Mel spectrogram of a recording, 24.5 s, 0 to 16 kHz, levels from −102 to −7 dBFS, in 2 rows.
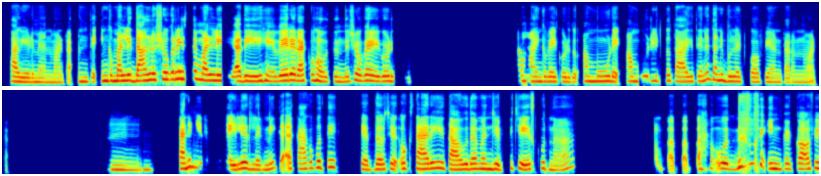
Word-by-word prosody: తాగేయడమేననమాట 180 -4 -3 0.2
అంతే. 195 -1 -3
ఇంక 235 0 +4
మళ్ళీ 240 +2 +5
దానిలో 255 +4 +5
షుగర్ 305 0 +3
ఎస్తే 330 +1 -3
మళ్ళీ 250 -1 +5 0.3
అది 220 +1 +2 0.4
వేరే 250 +3 +7
రకం 250 +1 -1
అవుతుంది. 200 -1 -5
షుగర్ 245 -2 +3
ఎయకూడదు. 215 -4 -2 1.7
అహా! 230 -1 -5
ఇంక 210 0 -2
వేయకూడదు. 195 -2 -3
ఆ - - -2
మూడే! 215 -1 +1 0.2
ఆ - - -2
మూడిటితో 225 +2 -6
తాగితేనే 210 +5 -2
దాన్ని 255 -3 +1
బుల్లెట్ 210 -1 -2
కాఫీ 190 0 -6
అంటారన్నమాట. 170 -1 -11 1.6
హ్మ్. 190 -2 -5 0.6
కానీ 245 +4 +5
నేనయితే 250 -5 -10 0.3
చేయలేదు 220 +4 +3
లెండి. 200 +3 -2
కా - - -2 0.2
కాకపోతే 265 +5 -1 0.4
చేద్దాం 215 0 0
చే 230 - +1 0.2
ఒకసారీ 235 0 +2 0.2
తాగుదామని 220 +2 +3
జెప్పి 210 +4 -2
చేసుకున్నా. 210 -3 0 1.5
అబ్బబ్బబ్బా! - - -10 0.4
ఒద్దు. 230 +6 +2 0.5
ఇంకా 230 -1 +1 0.2
కాఫీ 235 +3 +2
220 Hz, 105 wpm, -19 LUFS, 200-240 Hz, 1.7 s, వేరే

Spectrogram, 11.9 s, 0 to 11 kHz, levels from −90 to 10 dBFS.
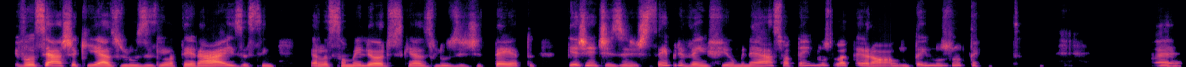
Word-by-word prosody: E 175 - -11
você 210 +4 +3
acha 225 0 +7
que 205 -2 -1
as 175 -1 +6
luzes 180 -3 -5
laterais 165 -2 +3
assim, 160 +1 -8 0.4
elas 175 +1 -2
são 190 - -3
melhores 160 -1 +1
que 165 - -7
as 155 -1 -2
luzes 150 0 -7
de - - -4
teto? 185 -2 0 0.3
Porque - - -4
a - - +2
gente 235 -3 +4 0.3
sempre 275 +2 0
vê 190 -2 -4
em 195 +1 -3
filme, 190 +1 -5
né. 200 +2 -1
"Ah, 230 +2 +1
só 220 -3 -4
tem 280 +8 -7
luz 305 -2 -8
lateral, - - -1
não - - -11
tem 130 - -5
luz 130 0 -5
no 255 - -5
teto." 260 -7 -11 1.7
Não 245 - +1
é? 230 - 0
185 Hz, 180 wpm, -23 LUFS, 160-225 Hz, 1.7 s, acha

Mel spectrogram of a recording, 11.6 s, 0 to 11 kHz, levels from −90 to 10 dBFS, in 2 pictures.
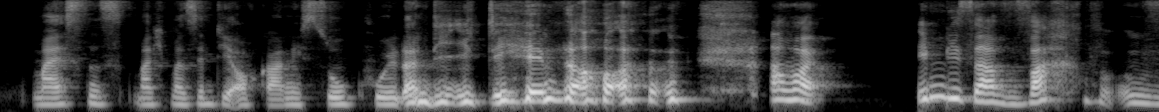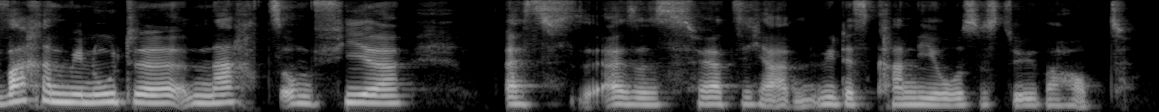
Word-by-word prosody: Meistens 155 +1 -5
manchmal 155 0 -8
sind 160 +1 -10
die - - -2
auch 145 - -5
gar 135 0 -5
nicht 150 0 -8
so 160 0 -4
cool 155 -1 0
dann 210 +6 +6
die 205 +1 +2
Ideen 230 +5 +6
aber - - +7 0.6
aber 265 +5 +4 0.4
in 310 +4 +3
dieser 220 - +4
wach 200 - +3
wachen 210 +6 -4
Minute 200 -2 -3
nachts 195 +2 -7
um 175 - -7
4, 185 0 -5 0.5
es 165 0 -9
also, 160 -1 -7
es 155 +1 -11
hört 165 -1 -7
sich 160 -5 -11
an 125 0 -11
wie 165 - -8
das 155 0 -8
Grandioseste 150 -1 -9
überhaupt. 140 0 -15
165 Hz, 165 wpm, -19 LUFS, 155-205 Hz, 0.6 s, aber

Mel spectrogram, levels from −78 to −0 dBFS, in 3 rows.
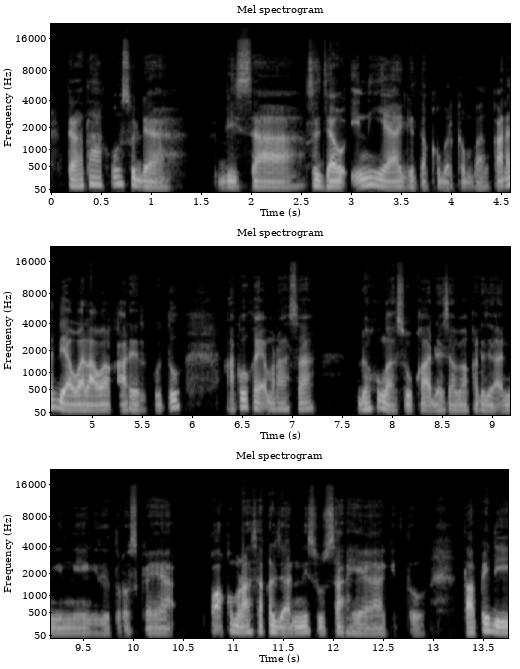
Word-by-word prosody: ternyata 110 +6 +2
aku 135 +1 -4
sudah 95 -10 +1 0.5
bisa 90 -1 +2
sejauh 100 -3 +3
ini 115 -1 0
ya," 90 0 +3
gitu, 95 +2 -5
aku - - -6
berkembang. 85 0 -6
Karena 130 +3 +3
di 120 - +4
awal-awal 90 0 +5
karirku 90 0 -2
tuh 135 +2 +1 0.4
aku 135 - 0
kayak 120 -4 +1
merasa, 105 +1 -2 0.4
"Aduh 105 - +1
aku 115 - -1
enggak 85 -5 +1
suka 90 -2 +1
deh 85 0 -2
sama 85 0 -3
kerjaan 85 -1 -2
ini," 85 0 -4
gitu. 85 - -5
Terus - - -5
kayak, 85 -1 -2 0.3
"Kok - - +4
aku - - -6
merasa 110 +2 +3
kerjaan 100 -3 +1
ini 100 - +2
susah 95 0 0
ya," 85 -2 -1
gitu. - - -12 0.3
Tapi 115 +7 +4
di 95 -2 +4
95 Hz, 170 wpm, -29 LUFS, 85-105 Hz, 0.5 s, awal-awal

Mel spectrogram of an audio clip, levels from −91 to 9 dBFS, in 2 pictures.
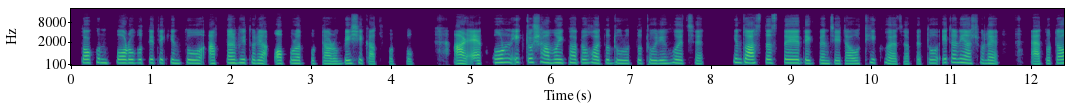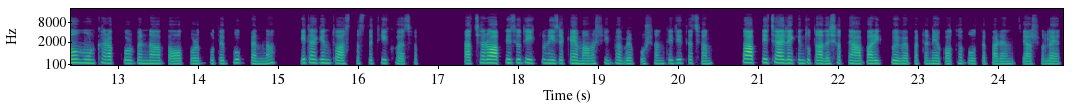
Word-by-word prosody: তখন 245 +2 +2 0.2
পরবর্তীতে 235 0 +2
কিন্তু 225 0 -2 0.3
আপনার 235 +2 +2
ভেতরে 225 -3 0 0.2
অপরাধবোধটা 210 -2 -2
আরো 180 - +1
বেশি 215 +2 +3
কাজ - - -1
করতো। 175 0 -11 0.6
আর 205 - +11 0.2
এখন 260 +6 +1 0.2
একটু 280 0 -2
সাময়িকভাবে 245 -1 +1
হয়তো 230 -1 +1
দূরত্ব 210 -1 -3
তৈরি 210 0 0
হয়েছে। 225 -3 -2 0.4
কিন্তু 265 -1 -2
আস্তে, 245 +1 -3
আস্তে 240 +1 -2 0.2
দেখবেন 215 0 0
যে - - -9
এটাও 190 0 0
ঠিক 245 -4 -5
হয়ে 185 -4 +1
যাবে। 180 +1 -8
তো - - -5 0.2
এটা 275 +1 0
নিয়ে 240 -3 +4
আসলে 220 0 -2 0.6
এতটাও 210 +6 +2
মন 235 -1 -1
খারাপ 225 -2 0
করবেন 215 -1 -3
না - - +2 0.2
বা 185 - -4
অপরাধবোধে 200 +2 -7
ভুগবেন 235 -6 -4
না। - - -2 0.4
এটা 250 +1 +2
কিন্তু 230 -2 -2
আস্তে, 195 - -10
আস্তে 210 - -8
ঠিক 225 -2 -2
হয়ে 180 - -2
যাবে। - - -17 0.5
তাছাড়াও 235 +4 +3
আপনি 235 +2 -4
যদি 245 +1 -2
একটু 220 +2 -12
নিজেকে 220 0 -1
মানসিকভাবে 200 +1 -5
প্রশান্তি 195 +2 -8
দিতে 235 0 -4
চান, 185 -1 -4 0.4
তো - - -7
আপনি 255 +1 -3
চাইলে 240 -2 +6
কিন্তু 225 0 -3
তাদের 200 -1 +3
সাথে 215 0 -6
আবার 205 +2 +2
একটু 205 - -41
এই - - -4
ব্যাপারটা 195 +1 -6
নিয়ে 190 -1 -3
কথা 185 +4 -5
বলতে 185 0 -6
পারেন। 180 0 -2
যে - - -10
আসলে 185 +1 -5
215 Hz, 175 wpm, -24 LUFS, 195-235 Hz, 0.6 s, আর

